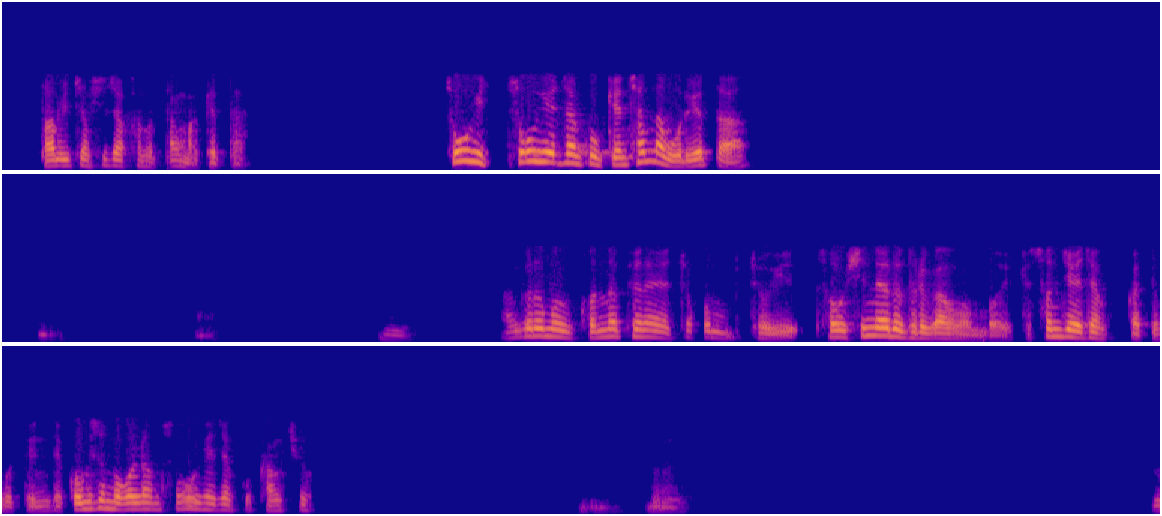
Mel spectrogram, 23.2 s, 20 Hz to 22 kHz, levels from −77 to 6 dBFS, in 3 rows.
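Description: Packet loss with pitch repetition at 1.10 s and 14.26 s: 20 ms and 40 ms gaps are bridged by repeating the last pitch period, briefly sounding held and buzzy.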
